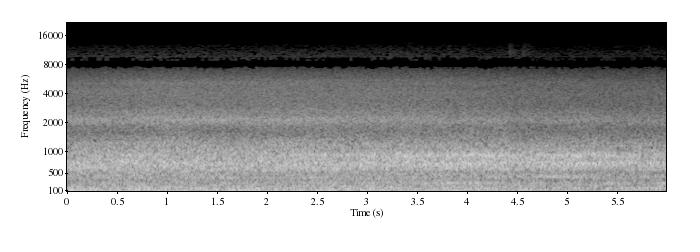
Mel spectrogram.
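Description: Cabin noise of a Kawasaki–CRRC Sifang CT251 metro train running in a tunnel: a steady, loud rush of wheels on rail and air, with a faint steady hum.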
